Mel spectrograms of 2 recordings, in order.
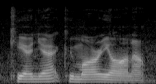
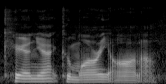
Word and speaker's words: kanyakumariana: and welcome to my little video of hoya kenyat kumariana i think i've got to be given a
